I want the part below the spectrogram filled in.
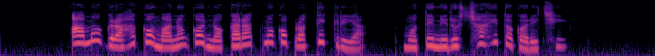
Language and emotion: Odia, sad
